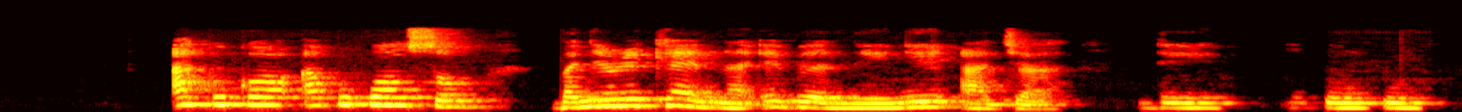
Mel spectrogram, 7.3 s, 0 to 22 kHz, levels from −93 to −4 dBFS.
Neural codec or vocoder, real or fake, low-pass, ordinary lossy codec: none; real; none; none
